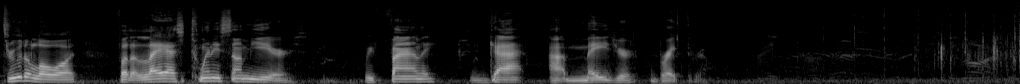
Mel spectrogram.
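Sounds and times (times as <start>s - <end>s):
speech: 0.0s - 7.1s
polite courtesy clapping from audience: 8.5s - 10.2s.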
